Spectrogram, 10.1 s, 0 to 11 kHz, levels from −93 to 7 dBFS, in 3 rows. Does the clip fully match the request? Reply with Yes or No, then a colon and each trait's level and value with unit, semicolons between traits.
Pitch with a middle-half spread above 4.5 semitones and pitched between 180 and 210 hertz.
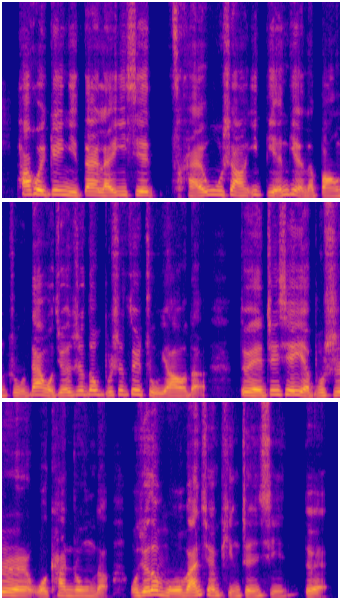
Yes: average, 5.1 semitones; high, 190 Hz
